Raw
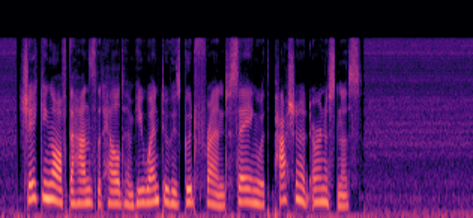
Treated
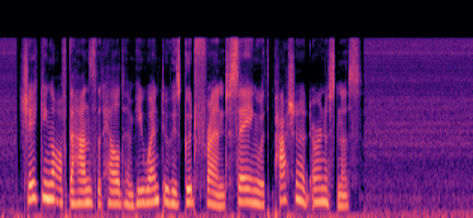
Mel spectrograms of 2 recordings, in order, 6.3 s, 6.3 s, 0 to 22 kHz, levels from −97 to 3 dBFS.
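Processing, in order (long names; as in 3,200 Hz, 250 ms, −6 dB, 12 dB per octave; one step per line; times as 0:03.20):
0:00.72–0:01.30: compressor whose output falls as the input rises −23 dBFS, ratio −0.5
0:02.30–0:03.67: high-shelf EQ 2,200 Hz +9.5 dB
level +5.5 dB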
